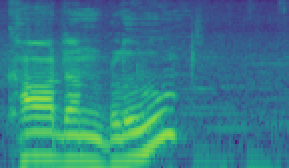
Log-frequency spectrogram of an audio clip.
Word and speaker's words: cordon bleu: Cordon bleu is pronounced cordon bleu.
